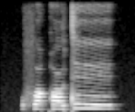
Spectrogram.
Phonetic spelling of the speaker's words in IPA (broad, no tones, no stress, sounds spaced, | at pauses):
f ɤ q u t eː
